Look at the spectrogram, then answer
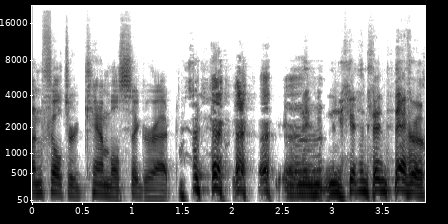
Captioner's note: laughs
